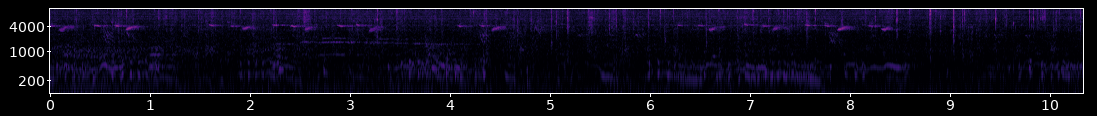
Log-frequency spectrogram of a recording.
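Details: Breeding Turkish tumbler pigeons in their loft pursue their mates, cooing in low, wavering phrases, while small birds chirp repeatedly, thin and high, above them.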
